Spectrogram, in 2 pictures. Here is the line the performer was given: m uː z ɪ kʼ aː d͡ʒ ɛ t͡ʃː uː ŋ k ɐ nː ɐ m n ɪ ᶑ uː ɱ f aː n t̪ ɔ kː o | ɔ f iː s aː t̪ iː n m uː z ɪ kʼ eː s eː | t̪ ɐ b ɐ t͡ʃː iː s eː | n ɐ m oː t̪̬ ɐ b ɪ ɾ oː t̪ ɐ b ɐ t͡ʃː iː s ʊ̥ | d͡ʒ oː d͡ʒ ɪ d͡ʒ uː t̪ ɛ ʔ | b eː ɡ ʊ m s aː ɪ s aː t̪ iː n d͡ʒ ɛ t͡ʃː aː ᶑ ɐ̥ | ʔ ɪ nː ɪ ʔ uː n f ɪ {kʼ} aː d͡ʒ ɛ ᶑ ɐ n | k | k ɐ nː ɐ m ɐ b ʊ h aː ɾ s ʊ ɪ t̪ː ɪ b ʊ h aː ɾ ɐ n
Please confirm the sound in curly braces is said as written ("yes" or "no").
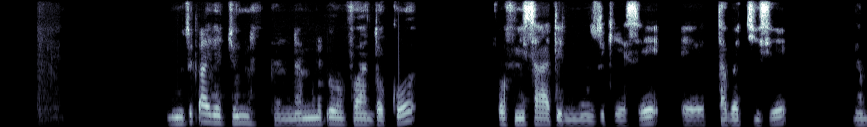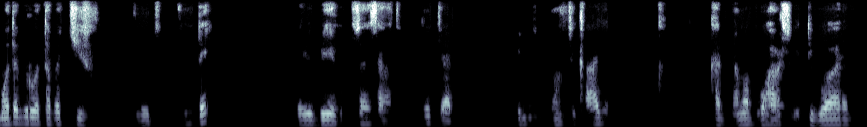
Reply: yes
